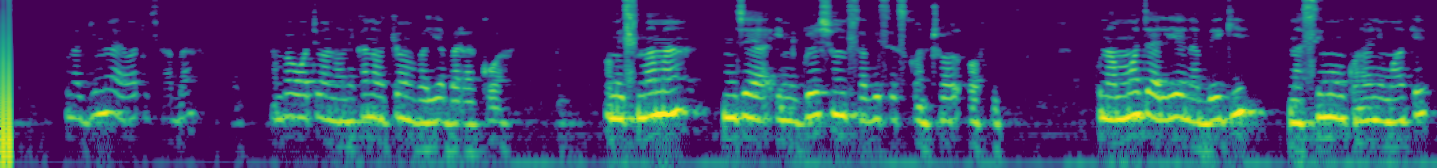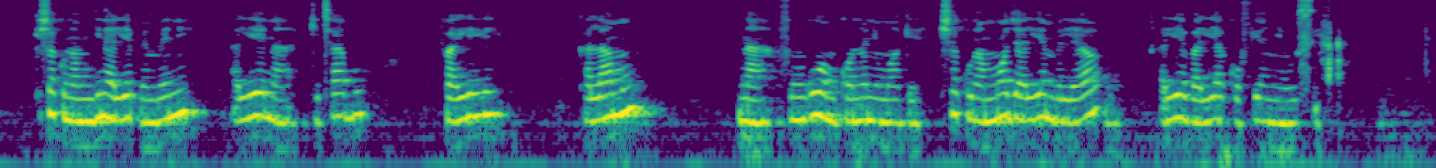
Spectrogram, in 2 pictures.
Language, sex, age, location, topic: Swahili, female, 25-35, Kisumu, government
